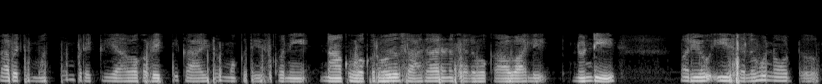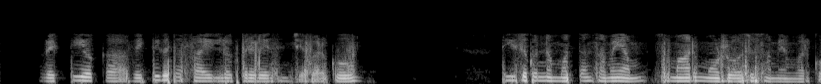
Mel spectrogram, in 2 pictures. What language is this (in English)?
Telugu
